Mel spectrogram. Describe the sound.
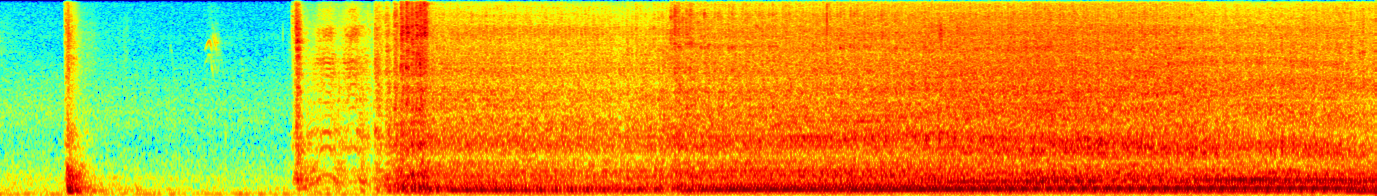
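A truck engine idles at a gate on a dirt road. A few sharp knocks come first, then the engine catches and settles into a steady, loud, low rumble that holds to the end.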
